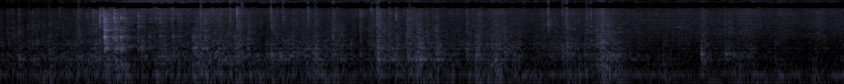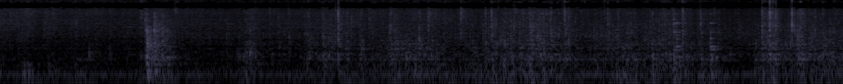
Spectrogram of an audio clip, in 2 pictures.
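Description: Food pours out of a bag into a pan.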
